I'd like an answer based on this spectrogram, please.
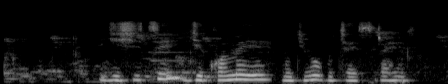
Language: Kinyarwanda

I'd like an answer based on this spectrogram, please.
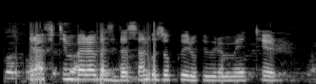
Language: Kinyarwanda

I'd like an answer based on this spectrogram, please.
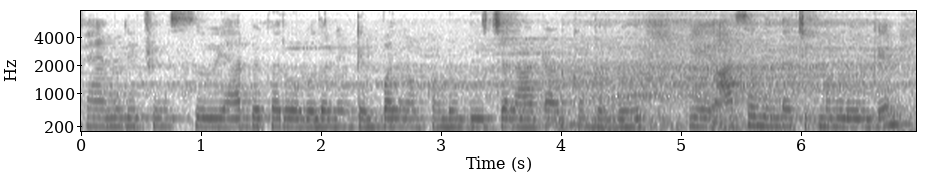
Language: Kannada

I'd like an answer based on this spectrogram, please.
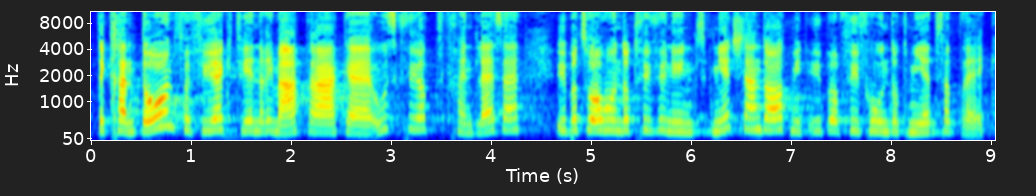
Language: Swiss German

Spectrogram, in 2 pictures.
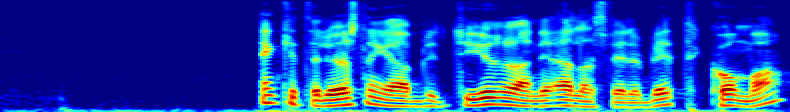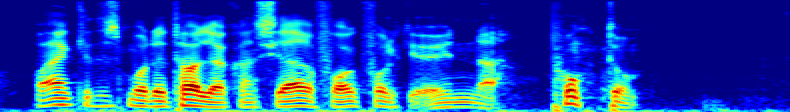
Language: Norwegian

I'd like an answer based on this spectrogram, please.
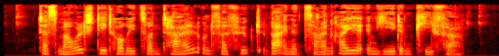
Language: German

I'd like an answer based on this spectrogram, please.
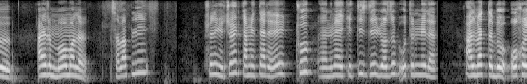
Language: Uzbek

